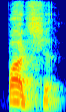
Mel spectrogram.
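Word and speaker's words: partial: है तो रूल है टी के बाद अगर आई ए आई ई आई ओ दिखे तो टी का उच्चारण श होता है उदाहरण से समझते हैं पी ए आर टी आई ए एल पार्शल एम ए आर टी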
